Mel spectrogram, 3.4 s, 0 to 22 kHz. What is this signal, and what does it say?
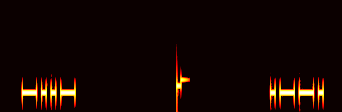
Morse code, heard as a keyed tone, about 25 wpm, 700 Hz. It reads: X P
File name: Single-Letter-Number-25wpm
